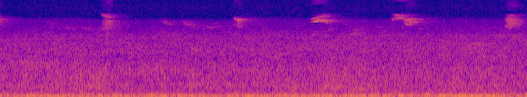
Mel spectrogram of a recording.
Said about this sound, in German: Und du hörst dieses Vogelgezwitscher, all das, was drumherum ist. Und es ist wie eine Einladung, mit der Natur in Verbindung zu gehen, sie zu fühlen und wahrzunehmen.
